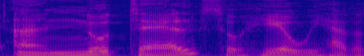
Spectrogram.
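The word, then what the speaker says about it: un hôtel: all the time for if you have a plugged H here we will say an notel so here we have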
